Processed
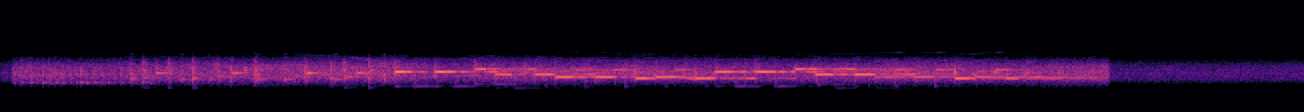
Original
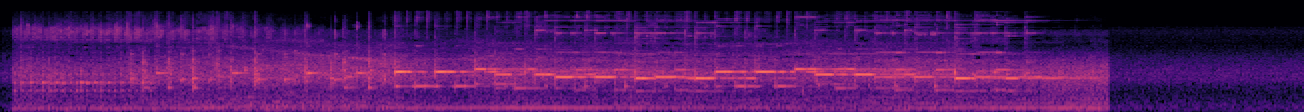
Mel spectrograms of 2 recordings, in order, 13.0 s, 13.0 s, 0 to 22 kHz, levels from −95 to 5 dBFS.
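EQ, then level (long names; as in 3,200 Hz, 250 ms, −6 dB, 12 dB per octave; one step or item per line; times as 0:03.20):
Butterworth high-pass 1,300 Hz 48 dB per octave
Butterworth low-pass 2,300 Hz 48 dB per octave
0.0 dB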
